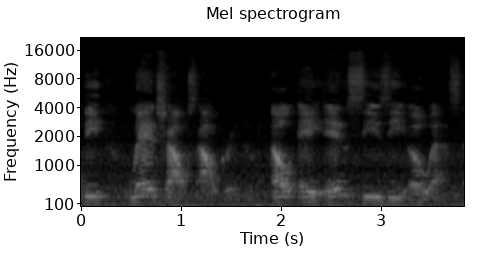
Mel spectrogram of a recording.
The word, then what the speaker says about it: Lanczos: L A N C Z O S. L A N C Z O S.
